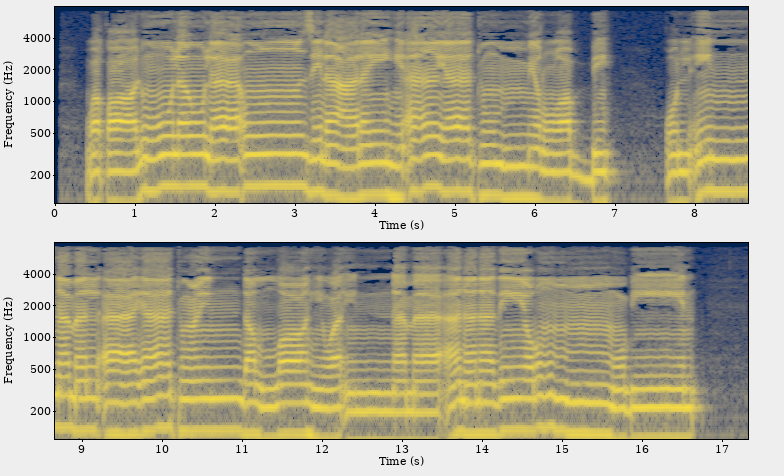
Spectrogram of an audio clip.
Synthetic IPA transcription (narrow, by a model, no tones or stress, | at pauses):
wʔɑqɑːluːlawlaːʔʊnzɪlaʕalajhɪʔaːjaːt̪mɪrːɑbːɪh | qʊlʔɪnːamalʔaːjaːt̪ʕɪnd̪allːɑːhɪwaʔɪnːamaːʔananaðiːɾ | mʊbiːn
